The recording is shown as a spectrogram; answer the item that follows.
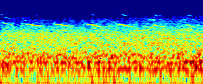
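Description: Outdoor ambience: a steady rushing background with many short, high bird calls scattered over it.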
